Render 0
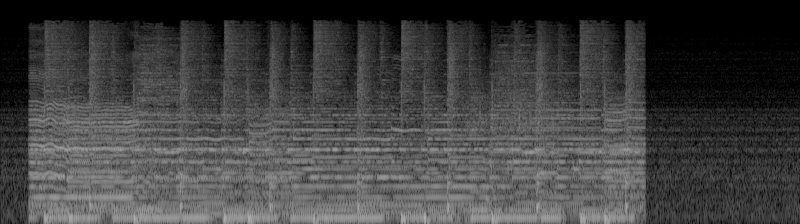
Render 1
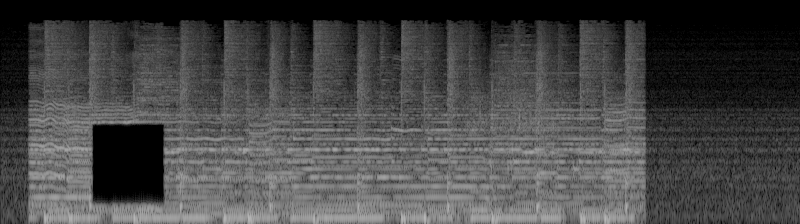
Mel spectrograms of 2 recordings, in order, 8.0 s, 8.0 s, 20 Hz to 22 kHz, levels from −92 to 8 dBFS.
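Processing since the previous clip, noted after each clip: spectral selection erased 0.91–1.64 s, 240–2700 Hz; trim +4 dB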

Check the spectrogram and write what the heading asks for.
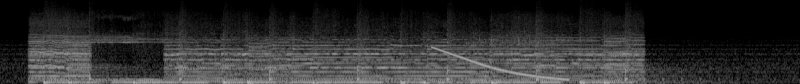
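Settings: median filter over 9 samples; bucket-brigade echo 186 ms, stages 1024, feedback 75%, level -15.5 dB; painted sound fall, 4.31–5.70 s, 210–2200 Hz -29 dBFS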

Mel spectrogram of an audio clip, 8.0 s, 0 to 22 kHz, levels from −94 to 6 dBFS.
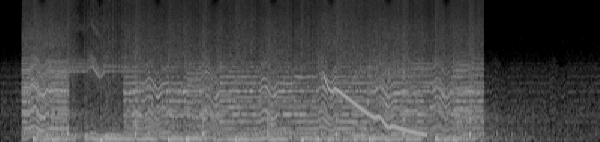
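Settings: in parallel at -9 dB: bit crusher 5-bit; on the sum: warped record 78 rpm, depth 250 cents; trim -6.5 dB

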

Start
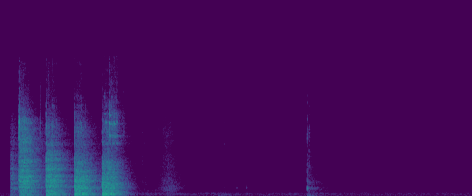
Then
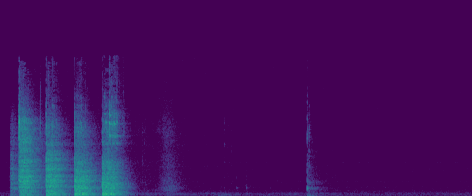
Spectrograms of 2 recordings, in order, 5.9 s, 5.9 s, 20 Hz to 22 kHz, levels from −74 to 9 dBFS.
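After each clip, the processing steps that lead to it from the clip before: treble shelf 8 kHz +4.5 dB; trim +5 dB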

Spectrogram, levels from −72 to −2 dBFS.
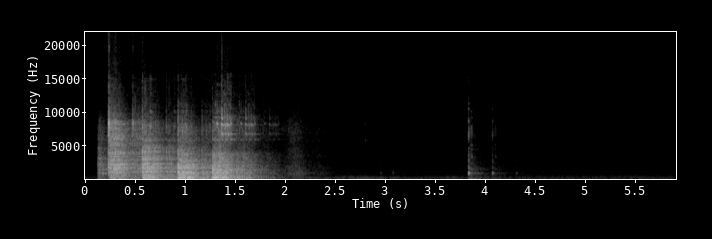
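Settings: in parallel at -5 dB: hard clipper -21 dBFS, distortion -9 dB; on the sum: feedback delay 239 ms, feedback 20%, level -10 dB; trim -3.5 dB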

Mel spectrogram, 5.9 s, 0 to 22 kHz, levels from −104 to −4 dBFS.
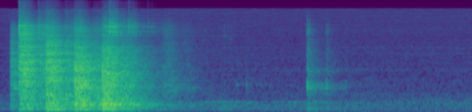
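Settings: simulated room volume 330 m³, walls mixed, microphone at 0.63 m; trim -2 dB

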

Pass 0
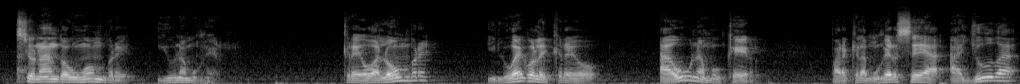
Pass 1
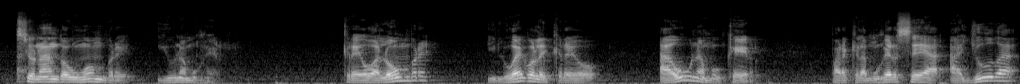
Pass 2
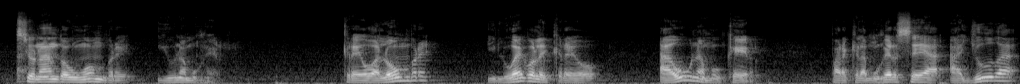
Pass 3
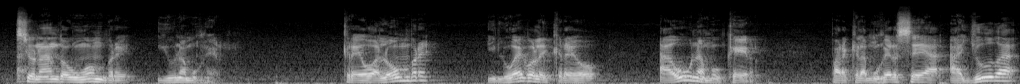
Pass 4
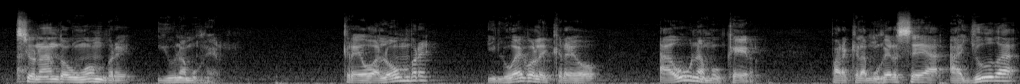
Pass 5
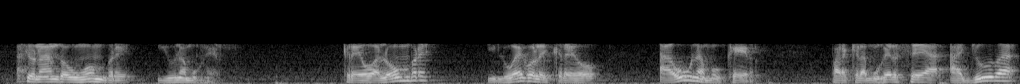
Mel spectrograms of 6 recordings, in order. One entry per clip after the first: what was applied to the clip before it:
treble shelf 5.5 kHz -8.5 dB; trim +1.5 dB
no audible change
loudness maximiser +10.5 dB; trim -1 dB
peaking EQ 4.7 kHz +7 dB 0.82 oct; trim -6 dB
brick-wall FIR low-pass 2.5 kHz

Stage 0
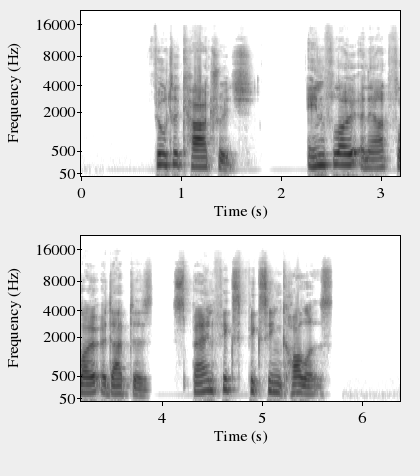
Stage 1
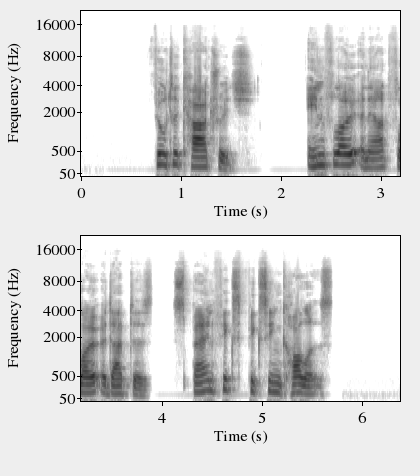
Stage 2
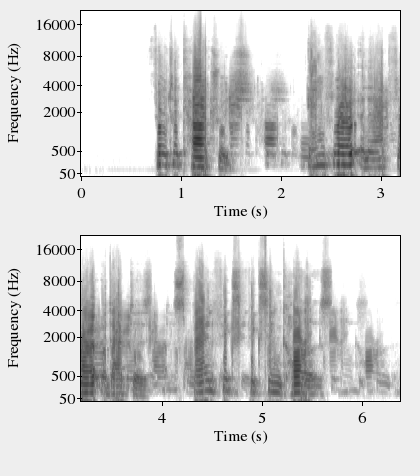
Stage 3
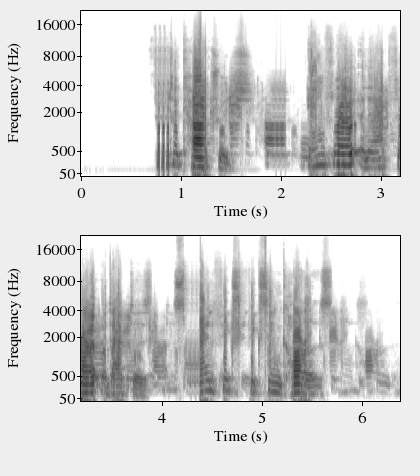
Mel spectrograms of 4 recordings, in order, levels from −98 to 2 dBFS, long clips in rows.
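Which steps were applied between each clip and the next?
peaking EQ 200 Hz -7 dB 0.31 oct
Chebyshev shaper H 7 -12 dB, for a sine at -9 dBFS; repeats whose band climbs or falls 360 ms, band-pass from 2.6 kHz, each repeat -1.4 oct, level -12 dB
buffer glitch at 0.73/1.90/4.24 s, samples 2048, times 2

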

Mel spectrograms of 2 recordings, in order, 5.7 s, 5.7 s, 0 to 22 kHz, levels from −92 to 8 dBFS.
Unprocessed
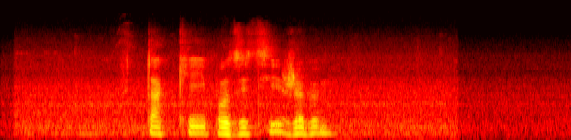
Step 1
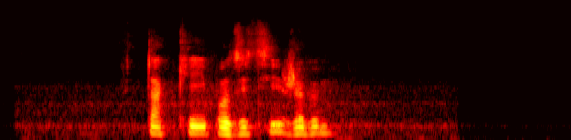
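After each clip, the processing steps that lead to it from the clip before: expander on every frequency bin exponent 1.5; peaking EQ 320 Hz +13.5 dB 0.61 oct; three bands expanded up and down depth 40%; trim -8 dB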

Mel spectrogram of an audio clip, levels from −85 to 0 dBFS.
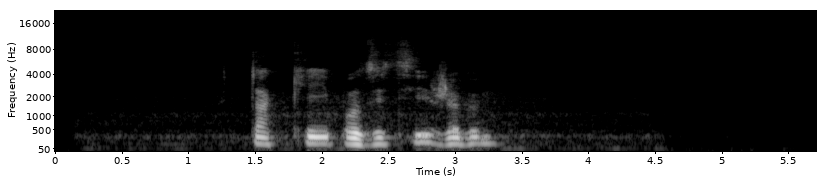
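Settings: tilt EQ -2 dB/octave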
